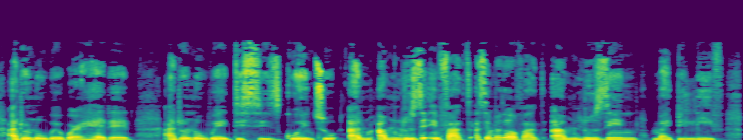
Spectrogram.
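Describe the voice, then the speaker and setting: In a very clean recording with a silent background, a woman of medium pitch speaks in a confident, dark, mellow tone at a moderate pace with ordinary pitch variation. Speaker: podcast host. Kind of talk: faith-based solo talk. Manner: casual.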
